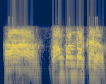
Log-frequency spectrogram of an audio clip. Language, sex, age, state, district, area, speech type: Odia, male, 60+, Odisha, Gajapati, rural, conversation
